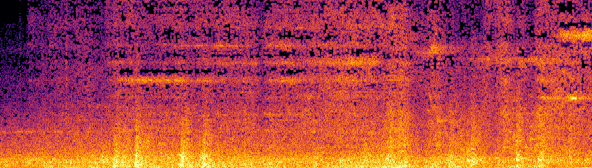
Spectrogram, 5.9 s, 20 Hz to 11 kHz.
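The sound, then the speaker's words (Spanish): Valencia metro train running on restored track after flood damage, a continuous heavy rumble with high, thin wheel squeal and rhythmic clatter over the rails, steady in loudness, with no voices. “El sonido que se esperaba desde hace meses en las 20 estaciones y apeaderos de metro de la zona cero de la Dana.”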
